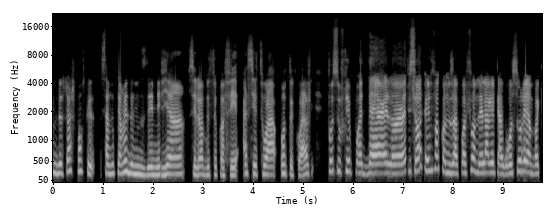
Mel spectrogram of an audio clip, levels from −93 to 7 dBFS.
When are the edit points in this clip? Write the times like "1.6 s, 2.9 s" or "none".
2.2 s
